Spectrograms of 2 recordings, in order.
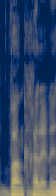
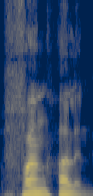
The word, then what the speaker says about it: Van Halen: Que además no es Van Halen, es Van Halen.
